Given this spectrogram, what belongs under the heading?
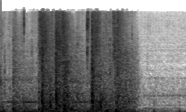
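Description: Gunshots in an action film scene ring out as a rapid volley of close, loud cracks over about two seconds, then fall away to quiet.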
